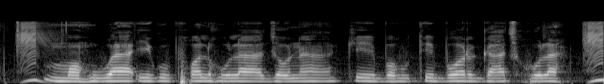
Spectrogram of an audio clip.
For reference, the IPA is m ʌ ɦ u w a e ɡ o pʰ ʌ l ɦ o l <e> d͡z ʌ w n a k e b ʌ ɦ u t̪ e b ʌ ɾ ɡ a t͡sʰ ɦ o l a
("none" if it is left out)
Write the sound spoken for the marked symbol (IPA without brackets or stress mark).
a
